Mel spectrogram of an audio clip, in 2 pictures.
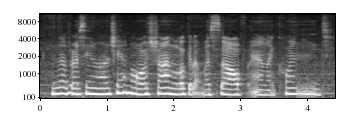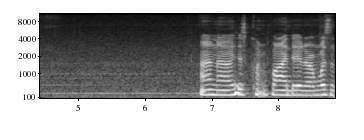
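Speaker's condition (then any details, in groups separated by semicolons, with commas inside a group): Cerebral palsy; hands affected, shaking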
